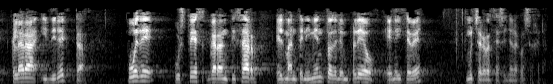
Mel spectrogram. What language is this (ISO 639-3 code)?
spa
